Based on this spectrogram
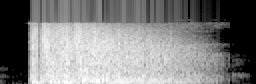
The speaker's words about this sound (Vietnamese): Một tiếng nổ vang trời, thân hình Vô Trần đạo nhân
